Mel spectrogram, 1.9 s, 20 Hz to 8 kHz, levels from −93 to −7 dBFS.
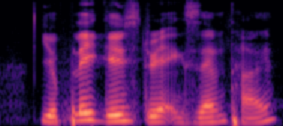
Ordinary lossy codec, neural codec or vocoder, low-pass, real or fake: none; none; none; real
